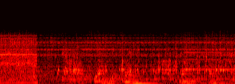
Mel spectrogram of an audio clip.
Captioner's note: water gurgles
